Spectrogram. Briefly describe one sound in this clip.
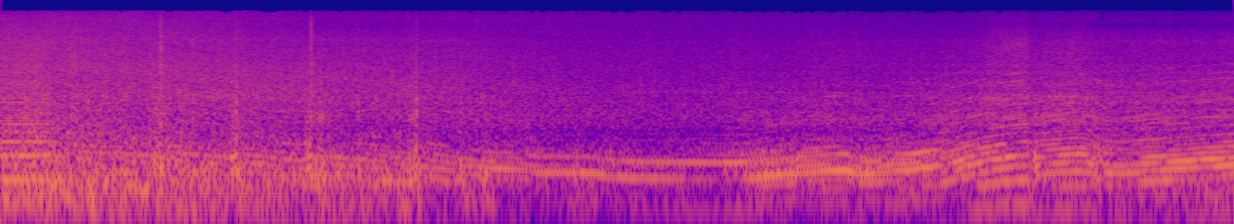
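A racing car engine roars, dropping in pitch into a bend and then revving up again.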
